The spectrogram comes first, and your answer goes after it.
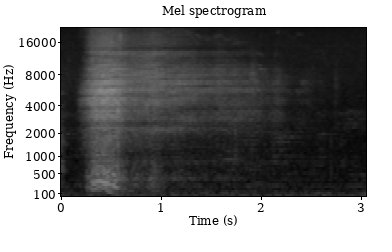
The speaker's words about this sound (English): I need you all to take a deep breath in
